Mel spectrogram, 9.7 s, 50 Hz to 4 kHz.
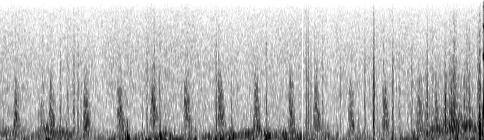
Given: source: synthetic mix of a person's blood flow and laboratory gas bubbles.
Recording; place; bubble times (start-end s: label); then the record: Doppler ultrasound of blood flow; subclavian vein
9.63-9.69 s: bubbles
From the record:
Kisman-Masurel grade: 122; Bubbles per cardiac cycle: 1 to 2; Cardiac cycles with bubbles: 10 to 50%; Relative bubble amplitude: moderate (0.250 to 0.450); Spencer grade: 2 (many but less than half of the cardiac periods contain bubble signals, singularly or in groups); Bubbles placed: anywhere in the cardiac cycle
